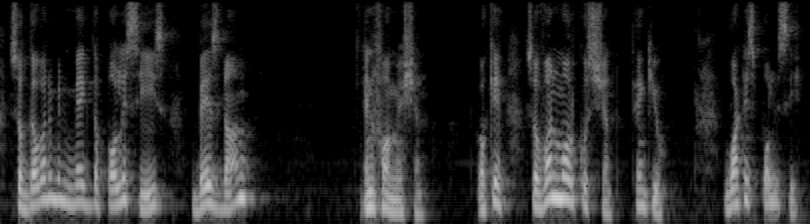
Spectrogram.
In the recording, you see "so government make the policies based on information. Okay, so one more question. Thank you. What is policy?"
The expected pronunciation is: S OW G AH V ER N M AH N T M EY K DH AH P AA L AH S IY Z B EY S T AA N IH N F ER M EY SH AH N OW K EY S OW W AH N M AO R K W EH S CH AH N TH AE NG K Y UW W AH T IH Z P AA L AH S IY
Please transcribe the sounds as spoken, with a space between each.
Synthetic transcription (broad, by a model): S OW G AH V ER N M AH N T M EY K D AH P AA L AH S IY Z B EY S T AA N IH N F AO M EY SH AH N OW K EY S OW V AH N M AO R K W EH S CH AH N T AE NG K Y UW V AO T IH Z P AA L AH S IY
